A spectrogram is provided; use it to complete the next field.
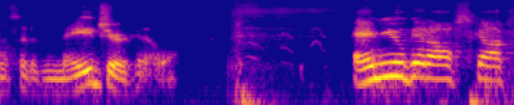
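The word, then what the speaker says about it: Maugerville: it m a u g r who would pronounce that major um I just assume mger but anyway it's uh it's major Ville you know what this isn't fair actually um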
